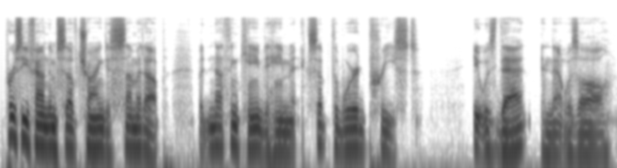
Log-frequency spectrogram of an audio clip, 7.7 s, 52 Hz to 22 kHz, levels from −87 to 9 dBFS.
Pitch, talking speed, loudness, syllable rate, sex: 100 Hz, 185 wpm, -18 LUFS, 4.4 syllables/s, male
